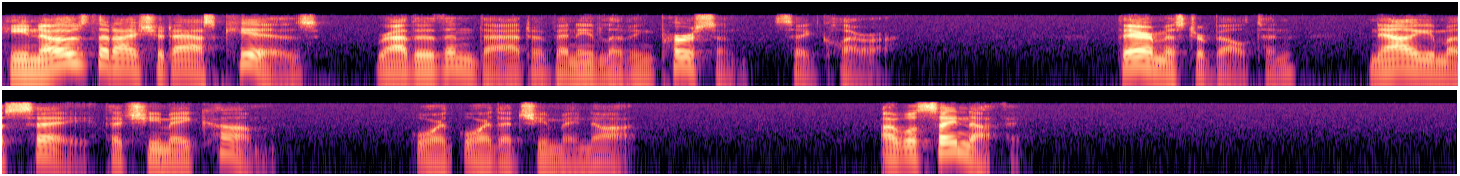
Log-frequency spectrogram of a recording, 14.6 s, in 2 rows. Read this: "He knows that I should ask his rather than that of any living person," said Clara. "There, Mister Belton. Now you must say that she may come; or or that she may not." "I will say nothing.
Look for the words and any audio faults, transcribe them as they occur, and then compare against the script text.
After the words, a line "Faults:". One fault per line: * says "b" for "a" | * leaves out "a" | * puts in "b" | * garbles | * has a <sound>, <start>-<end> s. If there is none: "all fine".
"He knows that I should ask his rather than that of any living person," said Clara. "There, Mister Belton. Now you must say that she may come; or or that she may not." "I will say nothing.
Faults:
all fine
